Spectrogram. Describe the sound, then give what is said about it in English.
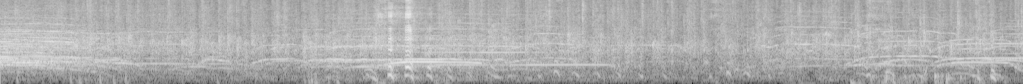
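Applause and cheering from a live comedy-show audience welcoming a comedian on stage: dense, sustained clapping mixed with whoops and laughter, while voices talk over it. “That is an even bigger ovation than our lights working. That is impressive.”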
